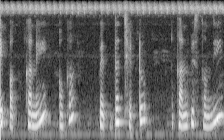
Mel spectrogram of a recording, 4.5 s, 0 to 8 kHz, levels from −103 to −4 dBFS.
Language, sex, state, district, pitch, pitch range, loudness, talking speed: Telugu, female, Andhra Pradesh, Annamaya, 245 Hz, 210-310 Hz, -18 LUFS, 80 wpm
